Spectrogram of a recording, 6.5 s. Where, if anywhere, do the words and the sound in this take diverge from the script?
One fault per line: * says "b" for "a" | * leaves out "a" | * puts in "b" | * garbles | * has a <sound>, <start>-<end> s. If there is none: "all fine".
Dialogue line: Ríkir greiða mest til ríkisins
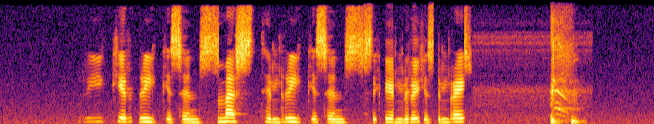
* says "ríkisins" for "greiða"
* garbles
* has a cough, 5.5-5.9 s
